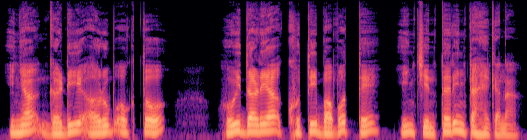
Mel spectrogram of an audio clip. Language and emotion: Santali, fearful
